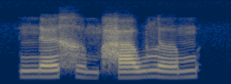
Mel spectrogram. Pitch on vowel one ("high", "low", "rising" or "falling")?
rising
